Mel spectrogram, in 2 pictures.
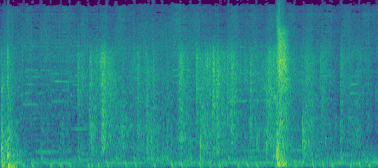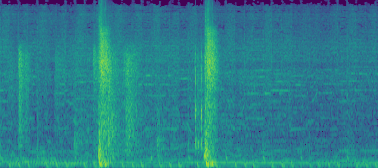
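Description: Background music under a play fistfight, with four loud whacks of punches landing: one right at the start and three more spaced a few seconds apart.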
